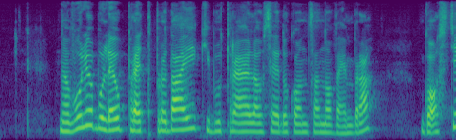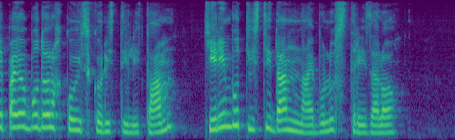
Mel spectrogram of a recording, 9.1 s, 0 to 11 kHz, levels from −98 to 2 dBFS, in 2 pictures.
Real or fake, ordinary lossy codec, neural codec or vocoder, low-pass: fake; none; vocoder, 22.05 kHz, 80 mel bands, HiFi-GAN; none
